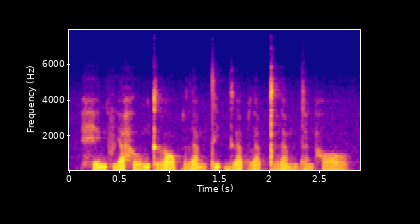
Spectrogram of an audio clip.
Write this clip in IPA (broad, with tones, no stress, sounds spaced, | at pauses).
h e˦˥ n f i˦˥ a̯ h oː˦˥ ŋ t r ɔː˥˩ p r a˨˩ m t i˥˩ ʔ d ɯ˦˥ a̯ p l a˨˩ p̚ t r a˧ m d a˨˩ n h ɔː˥˩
